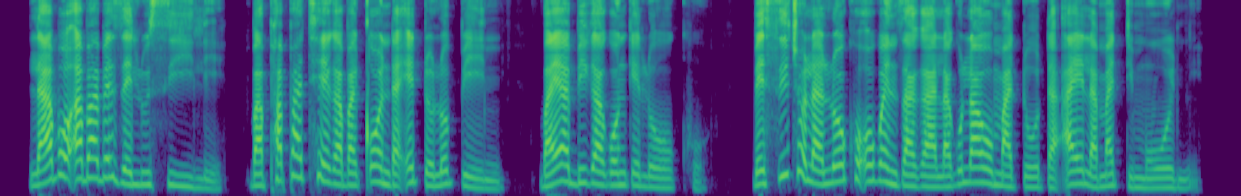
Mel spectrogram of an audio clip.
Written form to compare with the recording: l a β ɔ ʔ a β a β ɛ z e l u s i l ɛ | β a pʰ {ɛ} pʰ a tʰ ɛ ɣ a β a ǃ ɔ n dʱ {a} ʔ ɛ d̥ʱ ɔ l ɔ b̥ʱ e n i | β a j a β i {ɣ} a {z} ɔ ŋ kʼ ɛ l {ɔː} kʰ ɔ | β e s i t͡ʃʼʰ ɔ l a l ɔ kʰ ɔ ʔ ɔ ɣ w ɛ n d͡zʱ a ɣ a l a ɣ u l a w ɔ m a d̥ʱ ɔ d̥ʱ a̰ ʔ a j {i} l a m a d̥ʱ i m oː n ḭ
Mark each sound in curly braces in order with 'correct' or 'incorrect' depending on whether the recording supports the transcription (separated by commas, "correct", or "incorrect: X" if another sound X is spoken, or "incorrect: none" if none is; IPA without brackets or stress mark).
incorrect: a, correct, correct, incorrect: ɣ, correct, incorrect: ɛ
